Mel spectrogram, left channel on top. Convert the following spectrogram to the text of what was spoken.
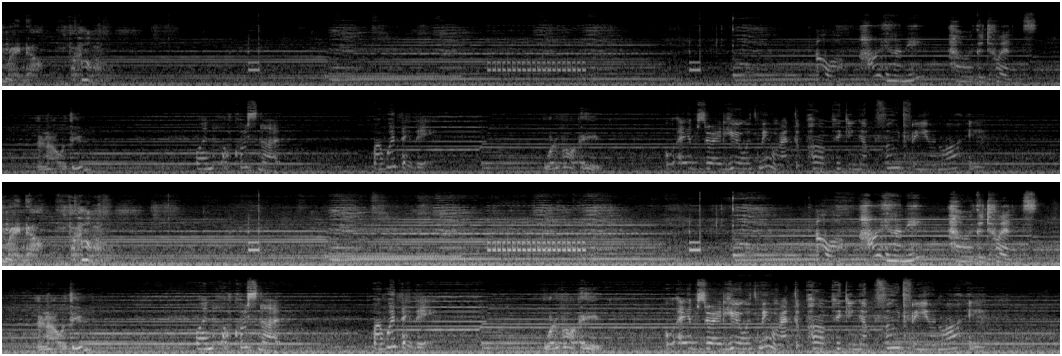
right now and find out. Oh, hi, honey. How are the twins? They're not with you? Why, no, of course not. Why would they be? What about Abe? Well, Abe's right here with me. We're at the pub picking up food for you and Lonnie.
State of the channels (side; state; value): left; quieter; 13.3 dB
